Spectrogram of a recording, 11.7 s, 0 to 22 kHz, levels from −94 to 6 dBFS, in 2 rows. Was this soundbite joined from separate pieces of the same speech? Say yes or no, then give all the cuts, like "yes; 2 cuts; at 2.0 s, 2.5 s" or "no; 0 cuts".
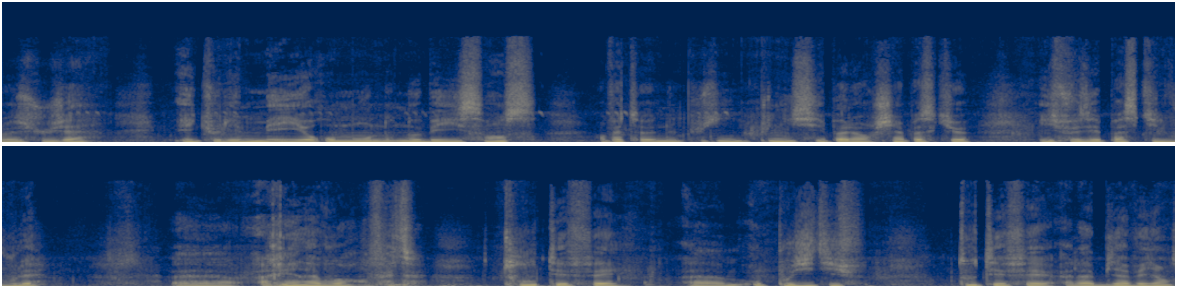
no; 0 cuts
